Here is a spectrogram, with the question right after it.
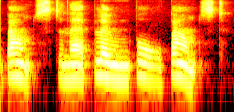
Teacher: the staccato plosive /b/ sounds in quick succession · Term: alliteration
